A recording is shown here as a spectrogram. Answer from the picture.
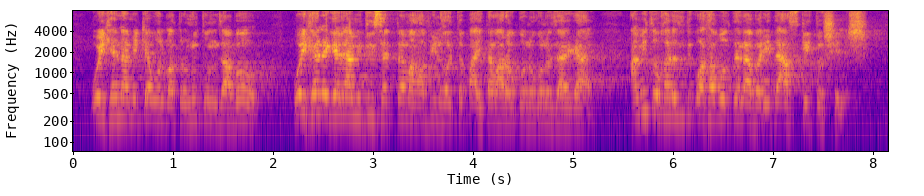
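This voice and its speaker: With noticeable background noise behind him, a man talks in a high pitch with fairly even intonation. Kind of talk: preacher at a religious gathering. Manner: fervent.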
